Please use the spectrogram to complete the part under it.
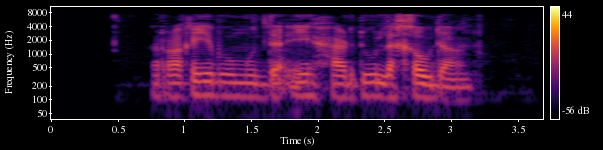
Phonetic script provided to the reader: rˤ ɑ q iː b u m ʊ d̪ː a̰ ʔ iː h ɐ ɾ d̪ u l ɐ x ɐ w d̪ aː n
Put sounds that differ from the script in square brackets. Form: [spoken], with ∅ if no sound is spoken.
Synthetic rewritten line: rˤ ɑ q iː b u m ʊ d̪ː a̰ ʔ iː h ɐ ɾ d̪ u l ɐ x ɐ w d̪ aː n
